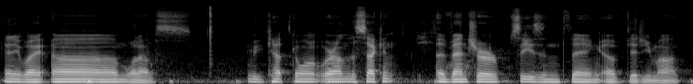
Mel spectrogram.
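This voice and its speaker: A man's voice: medium pitch, fairly even intonation, a little slow, a little mellow, clear, resonant tone. A man talking casually with a group as a podcast panelist. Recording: noticeable background noise.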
